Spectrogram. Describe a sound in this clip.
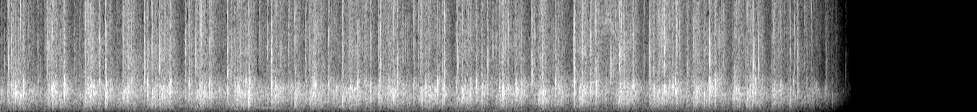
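A crowd cheers and applauds loudly in an echoing hall.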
